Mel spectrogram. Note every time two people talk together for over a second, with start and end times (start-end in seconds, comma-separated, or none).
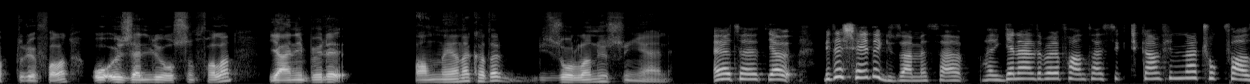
none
